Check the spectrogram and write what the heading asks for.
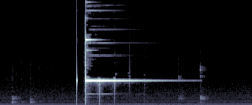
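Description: A sharp click, then a single bright bell-like ding that fades away over about two seconds.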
